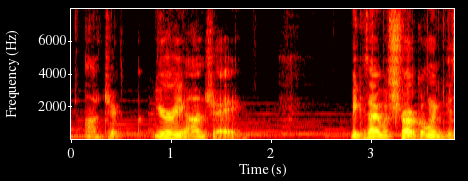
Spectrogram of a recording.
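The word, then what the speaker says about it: Urianger: His name to to me now is Yuri Hangar. I actually only learned how to pronounce his name after someone told me it is actually pronounced Yuri Andre on Yuri Andre because I was struggling to say it.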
